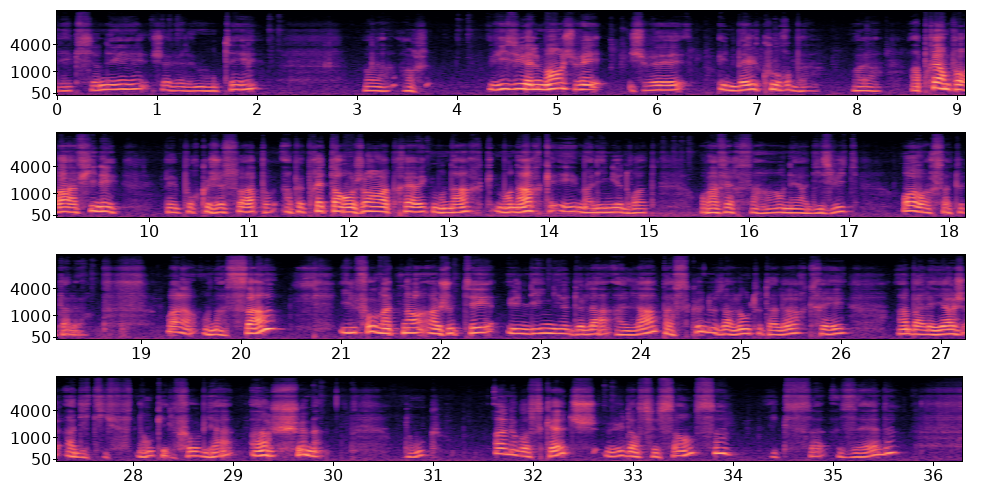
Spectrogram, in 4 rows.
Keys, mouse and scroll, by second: 1.8 scroll up 2, 2.6-2.9 scroll up 2, 3.1-3.9 scroll up 4, 17.4 click, 19.1 click, 20.1 click, 31.2 click, 32.0 click, 33.1 click, 34.2 click, 35.8 click.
